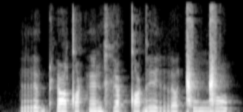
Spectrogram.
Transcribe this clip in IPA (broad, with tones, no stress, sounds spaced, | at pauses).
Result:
r əː˧ ɡ ʈʰ ɪː˥˩ tˤ ə˧ k ɛ̃˥˩ ɡ x ɪː˧ ɡ tˤ ə˩˥ ɡ ɪː˥˩ r ʌ˩˥ ǁ u˧ ŋ͡ǁ ɔ̃˥˩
